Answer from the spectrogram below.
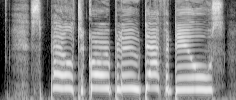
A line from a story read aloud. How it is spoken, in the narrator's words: cried a gnome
